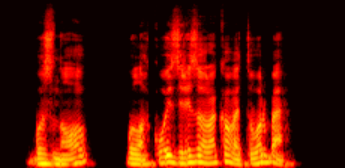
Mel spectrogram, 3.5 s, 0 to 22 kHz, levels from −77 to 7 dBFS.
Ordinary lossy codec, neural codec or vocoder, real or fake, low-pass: Opus, 64 kbps; vocoder, 44.1 kHz, 128 mel bands every 256 samples, BigVGAN v2; fake; 19.8 kHz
